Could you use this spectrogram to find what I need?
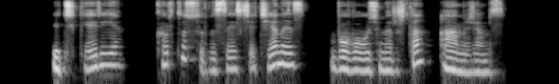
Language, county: Lithuanian, Alytus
